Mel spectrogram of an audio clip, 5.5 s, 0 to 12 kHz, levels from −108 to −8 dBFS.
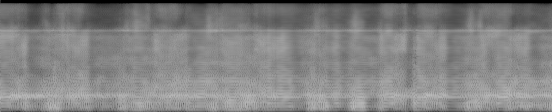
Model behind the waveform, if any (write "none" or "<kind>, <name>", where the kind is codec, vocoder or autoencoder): vocoder, Vocos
